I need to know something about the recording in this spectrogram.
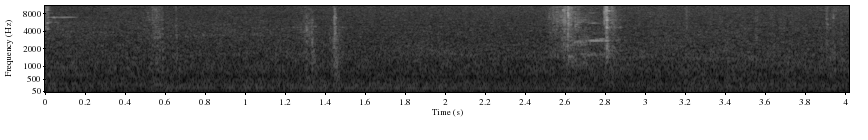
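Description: A metal door swings open.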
